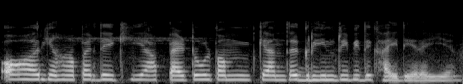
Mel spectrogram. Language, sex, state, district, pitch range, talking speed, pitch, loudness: Hindi, female, Chandigarh, Chandigarh, 205-220 Hz, 195 wpm, 215 Hz, -18 LUFS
